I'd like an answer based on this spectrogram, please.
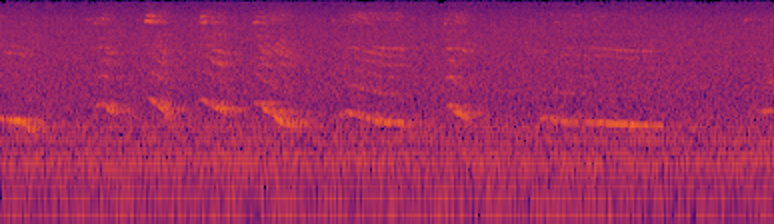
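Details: Puppy whining in a steady run of high, thin cries, each sliding downward, about one per second, with several drawn out longer near the end over a low background hum.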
